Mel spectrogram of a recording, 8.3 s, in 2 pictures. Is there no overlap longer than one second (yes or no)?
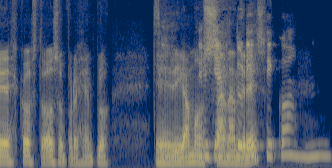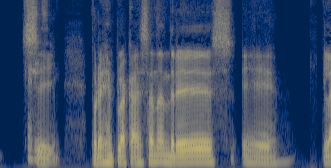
no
